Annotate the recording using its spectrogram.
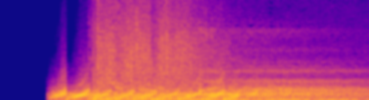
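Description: After dead silence, a sudden loud sound effect of many pitched tones with some noise starts about a third of a second in, holds, and begins slowly fading near the end. It is part of an experimental post-industrial album track.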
